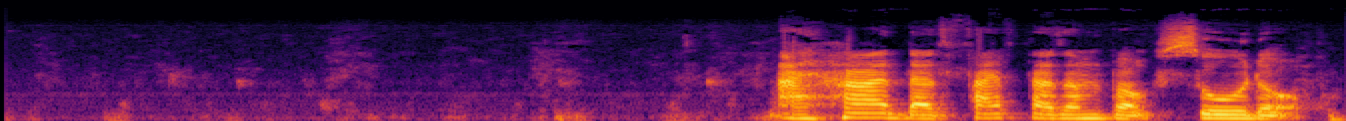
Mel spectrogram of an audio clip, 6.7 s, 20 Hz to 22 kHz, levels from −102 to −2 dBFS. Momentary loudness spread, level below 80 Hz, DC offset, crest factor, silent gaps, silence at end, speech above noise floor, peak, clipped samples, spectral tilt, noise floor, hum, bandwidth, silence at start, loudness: 5 LU; -50 dBFS; under 0.1%; 16 dB; none; 0 s; 41 dB; -2 dBFS; under 0.1%; -6.5 dB/octave; -55 dBFS; none; 9.8 kHz; 2.8 s; -14 LUFS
